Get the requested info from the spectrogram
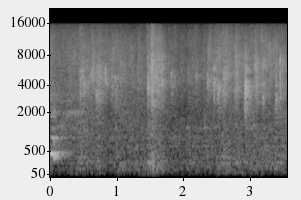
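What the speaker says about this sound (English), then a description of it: "So I'm just wetting my hair." Shower water runs steadily and close, splashing as hair is wetted, with brief louder bursts where the spray shifts.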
